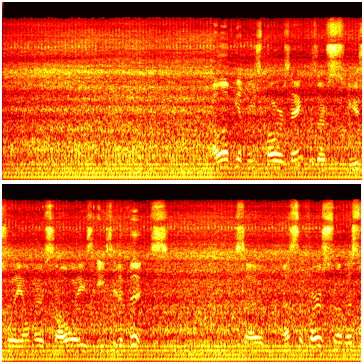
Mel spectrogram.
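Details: Bolens mulching mower after a full tune-up, new air filter, blade sharpening, pull-cable clamp fix and new carburetor diaphragm; steady, even speed with no surging, misses or knocks, sounding healthy.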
